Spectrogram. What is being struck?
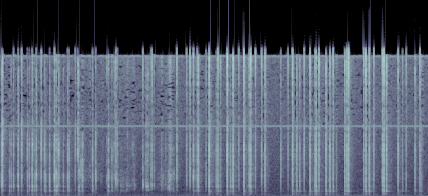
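Paperback book with glossy paper cover.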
